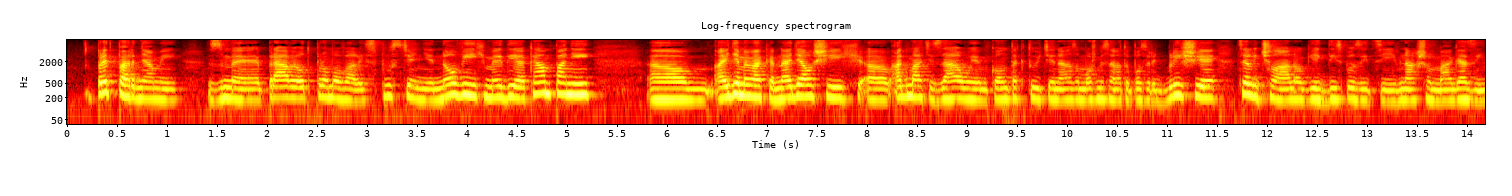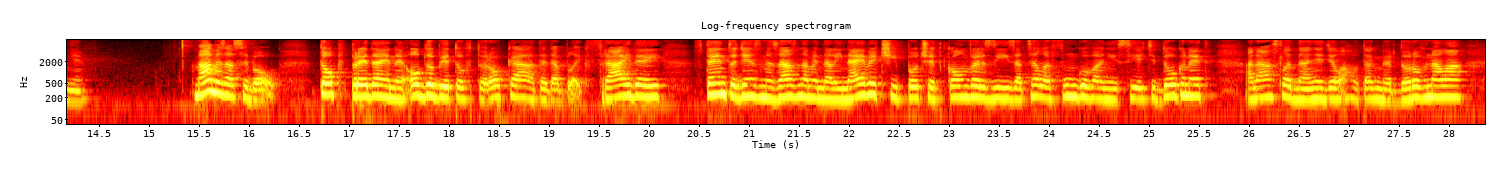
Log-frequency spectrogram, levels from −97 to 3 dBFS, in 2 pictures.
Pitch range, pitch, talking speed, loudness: 185-225 Hz, 200 Hz, 140 wpm, -18 LUFS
